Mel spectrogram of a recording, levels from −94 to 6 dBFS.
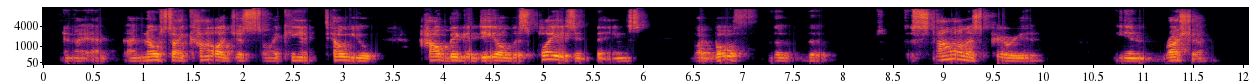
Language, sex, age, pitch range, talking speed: English, male, 50-69, 130-210 Hz, 125 wpm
